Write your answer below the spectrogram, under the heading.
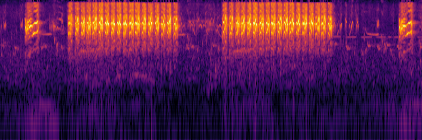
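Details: Sunbird song used as a lure recording: two long bursts of very fast, high, buzzy chipping notes, each lasting about two seconds, with short sharp single notes before and after.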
